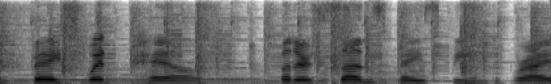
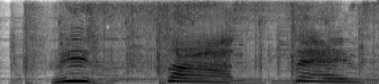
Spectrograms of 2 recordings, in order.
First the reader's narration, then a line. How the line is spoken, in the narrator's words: screamed as loud as he could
